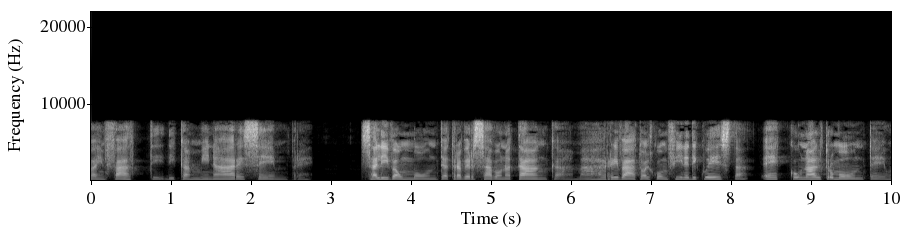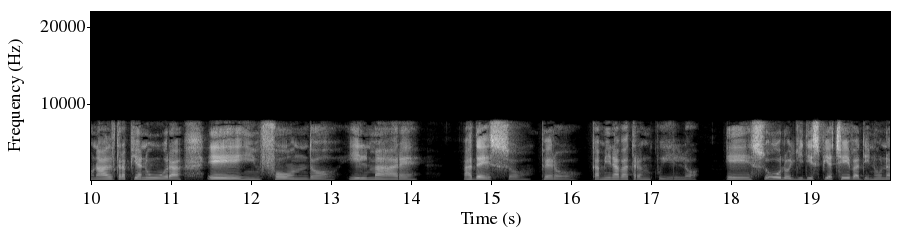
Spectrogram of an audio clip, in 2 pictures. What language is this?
Italian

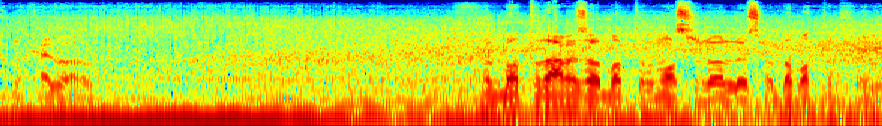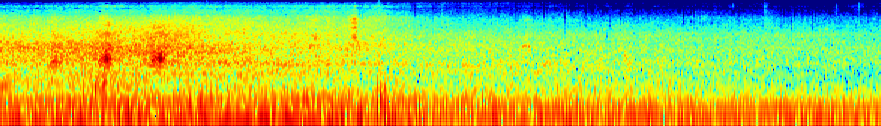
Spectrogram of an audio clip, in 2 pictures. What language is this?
Arabic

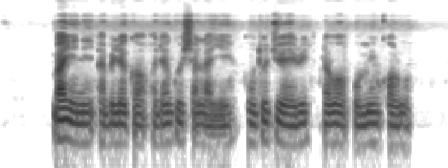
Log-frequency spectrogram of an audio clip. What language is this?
Yoruba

